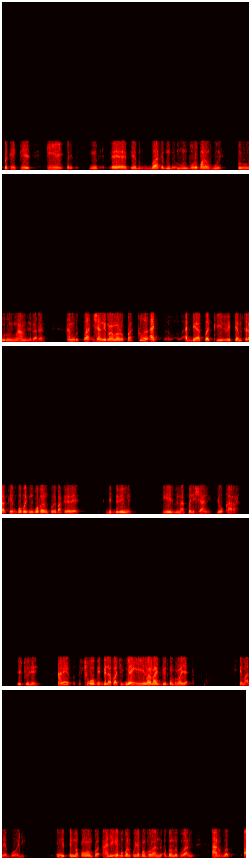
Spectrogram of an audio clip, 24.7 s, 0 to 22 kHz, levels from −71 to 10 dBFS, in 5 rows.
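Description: It's a speech clip, and the whole thing has been through G.726 ADPCM coding, heavily. The band runs from about 250 Hz to 3.6 kHz, with nothing at all above 3.8 kHz, so it sounds thin and boxed-in. The bigger giveaway is that harsh, rasping hiss riding on the speech and rising and falling with its level. That's quantisation noise from coding each sample as just a couple of bits of difference from a prediction, which fits the 16 kbit/s mode.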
